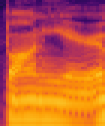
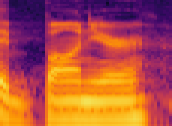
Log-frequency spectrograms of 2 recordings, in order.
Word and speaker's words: Bonnier: Yeah, you could say Bonnier. If you kind of say it quickly, you get away with it. You know, I don't know exactly how the family likes to pronounce, but we always just say Bonnier.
